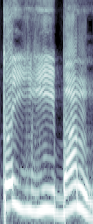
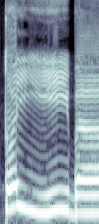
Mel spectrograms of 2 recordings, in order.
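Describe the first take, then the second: First: The word ends with an n sound. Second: The word ends with a long a vowel. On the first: The word is read in connected speech without stopping. "মূলত ছিল তৈয়িবান" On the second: The reader stops at this word. "এখানে থামার কারণে পড়তে হবে তৈয়িবা"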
